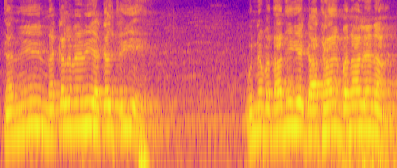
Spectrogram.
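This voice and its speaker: High-voiced older man lecturing in an echoey hall. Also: mellow. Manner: explains slowly, chants verses, asks the audience questions. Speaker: Jain scripture lecturer. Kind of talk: scripture discourse. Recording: echoey hall, faint background noise.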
